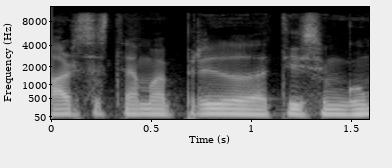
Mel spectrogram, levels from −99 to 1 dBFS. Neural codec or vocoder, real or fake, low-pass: none; real; 9.9 kHz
